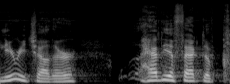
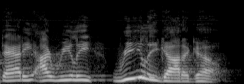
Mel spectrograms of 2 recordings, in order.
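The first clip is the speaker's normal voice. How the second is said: put-on slow, drawn-out little child's voice. Retelling the child's second, more urgent plea from the back seat: imitating a child in the back seat. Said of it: "this voice coming over the backseat".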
